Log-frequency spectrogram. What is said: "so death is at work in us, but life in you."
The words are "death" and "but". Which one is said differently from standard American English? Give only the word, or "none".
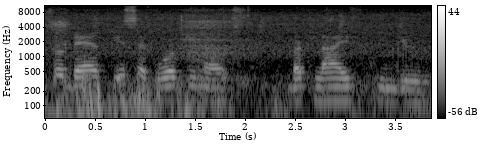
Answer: death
